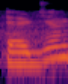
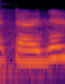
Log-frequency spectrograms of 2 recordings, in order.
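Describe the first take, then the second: First: "टर्जर" with a j sound, as in jar; soft g variant. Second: "टर्गर" with a hard g, as in go; hard g variant. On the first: Teacher offering students either pronunciation, "टर्जर" with soft j. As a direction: say "टर्जर" with j in the middle, not hard g. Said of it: "टर्जर भी कहते हैं". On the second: Teacher showing students another pronunciation, "टर्गर" with hard g. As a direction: say "टर्गर" with g in the middle, not j. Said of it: "इसे टर्गर भी कहते हैं कुछ लोग". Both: Shown as a demonstration.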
